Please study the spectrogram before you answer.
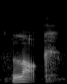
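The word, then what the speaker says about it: Lough: spelling of l-o-u-g-h but lock is the way to pronounce that as it's it's Irish so Ukraine versus Germany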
